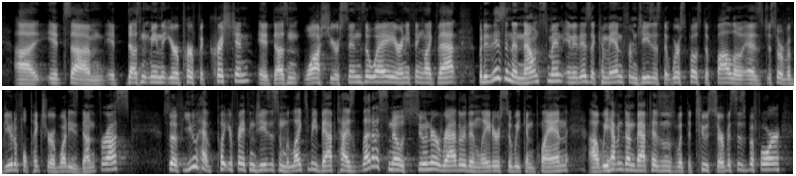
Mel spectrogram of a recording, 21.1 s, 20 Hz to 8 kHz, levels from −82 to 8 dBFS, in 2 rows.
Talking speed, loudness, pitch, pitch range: 245 wpm, -20 LUFS, 175 Hz, 155-195 Hz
